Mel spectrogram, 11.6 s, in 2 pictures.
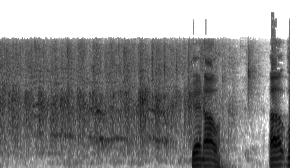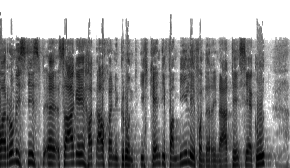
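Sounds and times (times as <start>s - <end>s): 
audience clapping: 0.0s - 5.2s
speech: 3.8s - 4.6s, 5.4s - 11.5s.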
